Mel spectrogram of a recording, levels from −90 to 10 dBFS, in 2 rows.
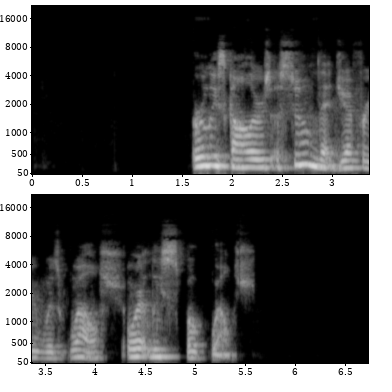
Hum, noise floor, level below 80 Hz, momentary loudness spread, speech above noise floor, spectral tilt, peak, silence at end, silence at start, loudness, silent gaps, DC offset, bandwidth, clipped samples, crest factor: none; under -90 dBFS; -60 dBFS; 14 LU; over 73 dB; -5.5 dB/octave; -2 dBFS; 1.15 s; 1.6 s; -17 LUFS; none; under 0.1%; 9.2 kHz; under 0.1%; 16 dB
